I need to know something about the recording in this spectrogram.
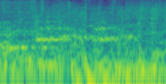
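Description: A cartoon tire-squeal sound effect, a wavering screech starting about half a second in and lasting about a second, over the song's backing music.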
